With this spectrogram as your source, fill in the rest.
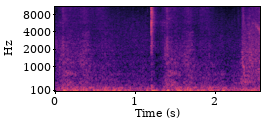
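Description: A loud, dense burst of explosive rumbling from the Confringo fire spell in the Hogwarts Legacy video game, with repeated booming blasts and sharp cracks running continuously, close and powerful.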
